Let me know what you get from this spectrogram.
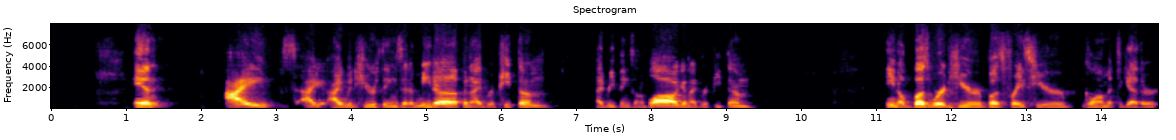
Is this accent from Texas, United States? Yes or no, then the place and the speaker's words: yes; Texas, United States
